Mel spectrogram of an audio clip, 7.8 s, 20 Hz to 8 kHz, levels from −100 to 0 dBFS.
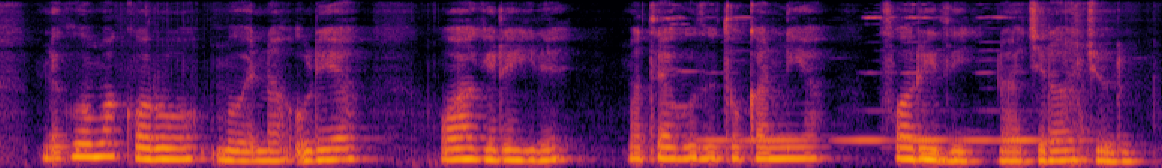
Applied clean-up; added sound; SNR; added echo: none; Glass; 13 dB; reverberation time 0.3 s.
